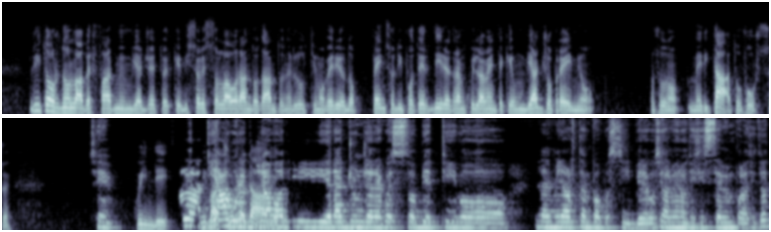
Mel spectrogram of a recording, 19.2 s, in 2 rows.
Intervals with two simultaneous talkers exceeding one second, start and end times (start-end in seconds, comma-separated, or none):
11.8-13.1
